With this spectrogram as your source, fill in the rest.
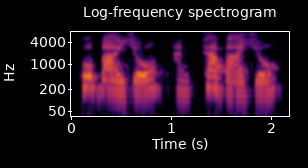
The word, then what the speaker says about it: caballos: eight cats nueve perros nine dogs and the caballos muy bien hopefully you got that right just want to draw your attention to a couple of things in there remember a pronunciation between kobayo it's very similar so kobayan guinea pigs cabbage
